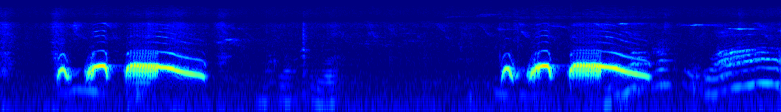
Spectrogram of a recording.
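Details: A spotted dove calling to provoke rivals gives two phrases, each of two short coos and a long descending coo, with soft, wavering coos heard faintly at the end.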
